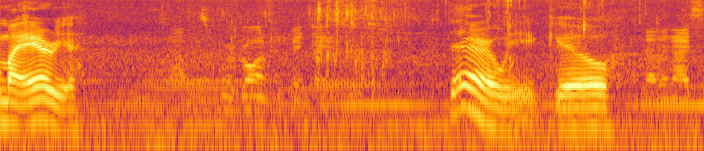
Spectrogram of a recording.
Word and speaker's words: beignets: How do you pronounce that thing? Beignets.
